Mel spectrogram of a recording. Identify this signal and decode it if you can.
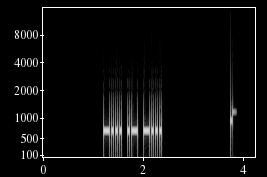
Morse code, heard as a keyed tone, about 30 wpm, 700 Hz. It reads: BAB
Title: All Cut Numbers - 3-Digit 30wpm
